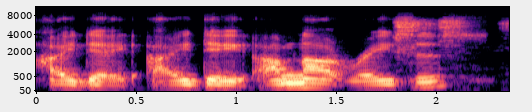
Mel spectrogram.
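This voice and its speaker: In a dry, close recording with no echo, a man with a Southern US accent talks at a fairly low pitch. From US South, South Carolina. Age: 30s. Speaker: Navy veteran. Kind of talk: casual chat. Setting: remote call.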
